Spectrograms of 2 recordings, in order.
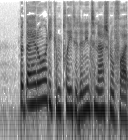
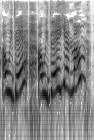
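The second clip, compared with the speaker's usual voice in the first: much higher copycat squeal of excitement; excited mimicry; 13 semitones higher than usual. A narrator's reading. Excited boy copying his sister to their mum. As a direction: echo your sister, just as thrilled. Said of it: "Robert mimicked his sister, equally excited".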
